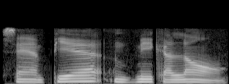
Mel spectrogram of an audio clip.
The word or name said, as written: Saint-Pierre and Miquelon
